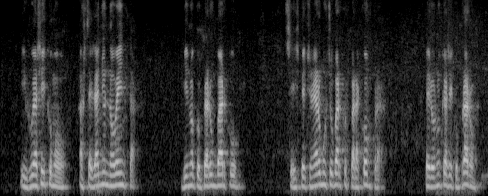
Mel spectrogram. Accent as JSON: {"language": "Spanish", "country": "Colombia", "said": "La función nuestra como oficiales colombianos a bordo de los buques de la flota era reemplazar a los oficiales extranjeros."}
